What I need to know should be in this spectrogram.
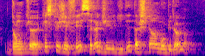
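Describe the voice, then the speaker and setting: A man with ordinary pitch variation and audible room echo. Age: 30s. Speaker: property investor and temp worker. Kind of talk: interview testimony.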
